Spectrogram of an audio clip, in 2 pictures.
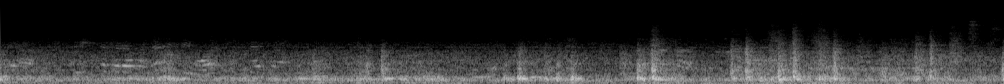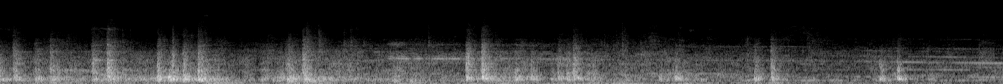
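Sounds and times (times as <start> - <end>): train rumble inside car: 0.0 - 20.0
wheels clacking over rail joints: 5.1 - 18.1.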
